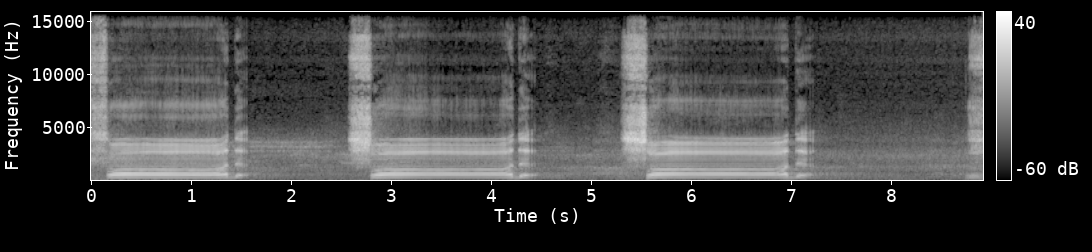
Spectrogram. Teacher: صاد کا مخرج زبان کی نوک اور سامنے کے دانتوں کے کنارے سے صاد ادا ہوتا ہے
